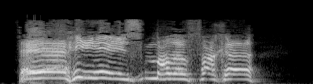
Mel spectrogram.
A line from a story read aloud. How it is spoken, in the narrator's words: Locke yelled, spraying blood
